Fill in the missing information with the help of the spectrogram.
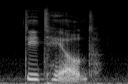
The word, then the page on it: detailed: American English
